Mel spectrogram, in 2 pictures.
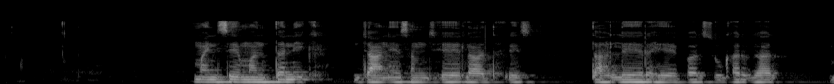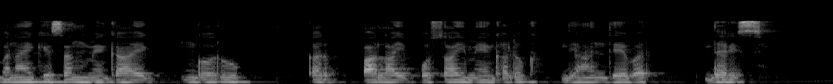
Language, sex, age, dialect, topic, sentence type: Chhattisgarhi, male, 18-24, Northern/Bhandar, agriculture, statement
